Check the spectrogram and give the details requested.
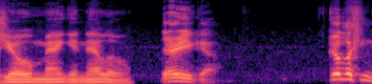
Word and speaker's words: Joe Manganiello: I have no idea how to pronounce his name correctly. Joe Manganiello.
